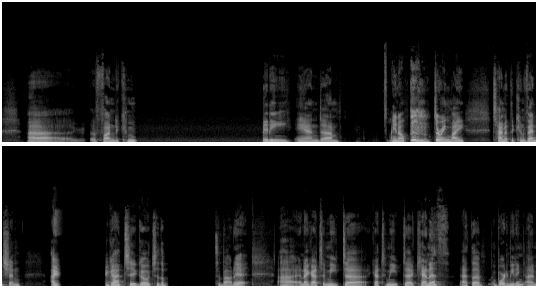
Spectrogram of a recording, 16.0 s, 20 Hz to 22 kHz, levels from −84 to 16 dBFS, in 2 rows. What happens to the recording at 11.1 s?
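At 11.1 s the speech has dropped out entirely. From 10.49 to 11.24 s, right after "to the", the last sound trails off briefly and leaves about 0.7 s of silence, with speech resuming at "about it". This is likely a long network dropout: roughly 0.72 s of audio never arrived and is simply gone. Unlike a brief packet-loss glitch, the concealment cannot bridge a gap this long, so it fades into silence.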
